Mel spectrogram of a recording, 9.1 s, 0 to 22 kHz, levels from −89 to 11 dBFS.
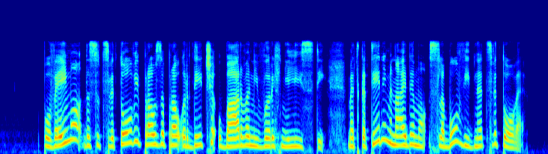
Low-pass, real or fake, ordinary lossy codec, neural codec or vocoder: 7.2 kHz; fake; none; codec, 16 kHz, 16 kbps, FunCodec, trained on LibriTTS, 50 frames a second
